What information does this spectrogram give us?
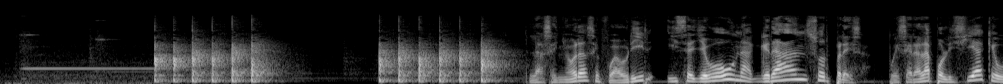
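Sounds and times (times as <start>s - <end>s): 
knocking on a door: 1.6s - 2.8s, 3.8s - 5.0s
speech: 5.3s - 10.0s.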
